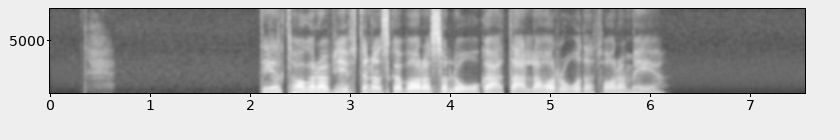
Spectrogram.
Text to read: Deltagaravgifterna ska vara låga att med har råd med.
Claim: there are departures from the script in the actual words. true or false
true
